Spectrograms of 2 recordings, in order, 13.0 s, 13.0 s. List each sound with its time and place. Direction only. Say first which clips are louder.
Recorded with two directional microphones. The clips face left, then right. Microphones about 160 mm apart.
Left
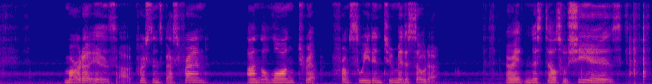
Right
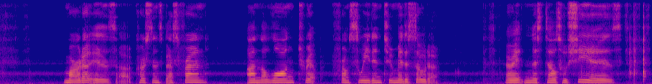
1.3 s speech: right 3 dB; 45° right (ahead or behind)
10.1 s speech: right 4 dB; 50° right (ahead or behind)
